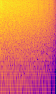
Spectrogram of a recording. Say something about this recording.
Dust fx
This is a sound effect I created using ChipTone.
chiptone, digital, dust, effect, fx, gravel, hit, impact, noise, particles, retro, sand, sfx, step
